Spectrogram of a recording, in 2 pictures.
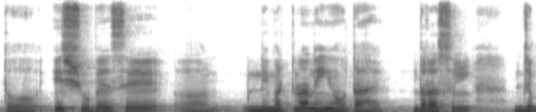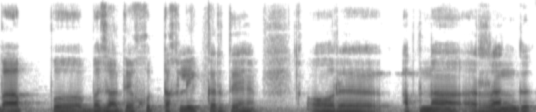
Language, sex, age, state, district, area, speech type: Urdu, male, 30-45, Delhi, South Delhi, urban, spontaneous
